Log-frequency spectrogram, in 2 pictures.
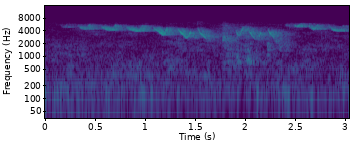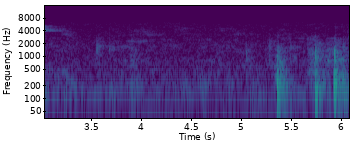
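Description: A bird singing: a quick run of short high notes falling in pitch over about three seconds, then a shorter high run. Near the end, a few sharp clicks from the blender's wiring terminals being handled.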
